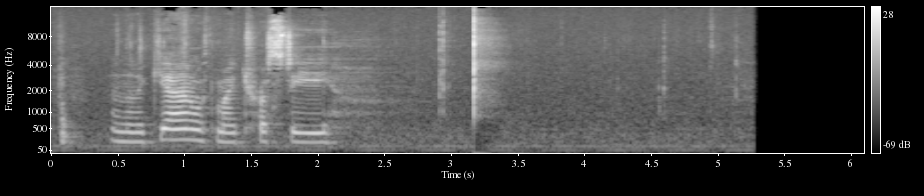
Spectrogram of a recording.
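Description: A corner punch clicks as it cuts card.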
